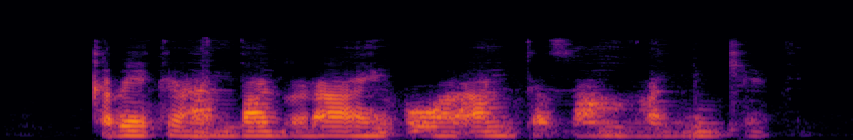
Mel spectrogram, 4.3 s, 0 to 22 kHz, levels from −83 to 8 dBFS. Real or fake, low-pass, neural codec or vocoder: fake; 7.2 kHz; codec, 44.1 kHz, 1.7 kbps, Pupu-Codec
